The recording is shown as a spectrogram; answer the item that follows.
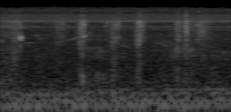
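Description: A small bream flopping on the grass: a few faint, soft taps and rustles.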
